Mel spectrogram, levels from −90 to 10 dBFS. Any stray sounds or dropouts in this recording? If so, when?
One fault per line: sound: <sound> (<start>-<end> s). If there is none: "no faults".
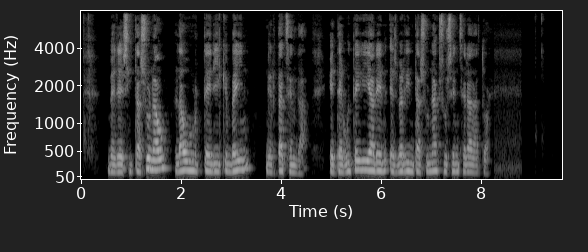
no faults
